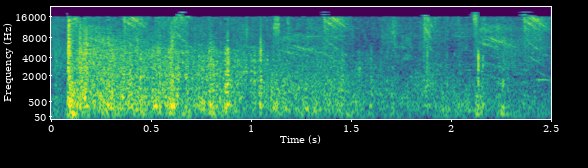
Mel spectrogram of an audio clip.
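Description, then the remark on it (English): A sharp thunder crack from a lightning strike bursts out loud, then rolls into a dense, crackling rumble that slowly fades over a couple of seconds, with no voices. “All that goopy gloop formed Lake Fizzy in the giant cavern, and then something mysterious happened underground lightning struck.”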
